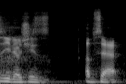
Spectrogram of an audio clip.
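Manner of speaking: ordinary talk, nothing marked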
